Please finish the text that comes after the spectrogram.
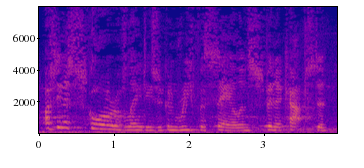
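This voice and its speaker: A woman's voice: mid-range voice, animated, normal speed, lightly acted. An actress playing a bold, salty woman pirate in a video game cutscene, brash and confident. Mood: confident, encouraging. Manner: brash, confident, plain-spoken. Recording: roomy, distant, clearly noisy ambience.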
